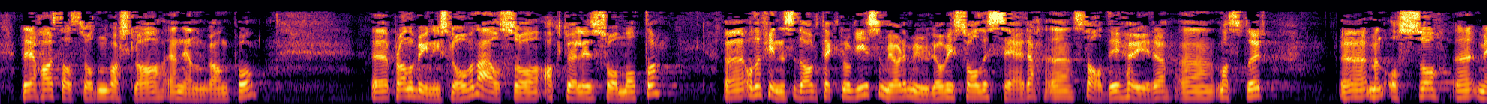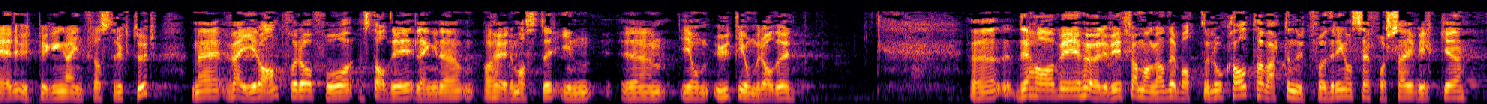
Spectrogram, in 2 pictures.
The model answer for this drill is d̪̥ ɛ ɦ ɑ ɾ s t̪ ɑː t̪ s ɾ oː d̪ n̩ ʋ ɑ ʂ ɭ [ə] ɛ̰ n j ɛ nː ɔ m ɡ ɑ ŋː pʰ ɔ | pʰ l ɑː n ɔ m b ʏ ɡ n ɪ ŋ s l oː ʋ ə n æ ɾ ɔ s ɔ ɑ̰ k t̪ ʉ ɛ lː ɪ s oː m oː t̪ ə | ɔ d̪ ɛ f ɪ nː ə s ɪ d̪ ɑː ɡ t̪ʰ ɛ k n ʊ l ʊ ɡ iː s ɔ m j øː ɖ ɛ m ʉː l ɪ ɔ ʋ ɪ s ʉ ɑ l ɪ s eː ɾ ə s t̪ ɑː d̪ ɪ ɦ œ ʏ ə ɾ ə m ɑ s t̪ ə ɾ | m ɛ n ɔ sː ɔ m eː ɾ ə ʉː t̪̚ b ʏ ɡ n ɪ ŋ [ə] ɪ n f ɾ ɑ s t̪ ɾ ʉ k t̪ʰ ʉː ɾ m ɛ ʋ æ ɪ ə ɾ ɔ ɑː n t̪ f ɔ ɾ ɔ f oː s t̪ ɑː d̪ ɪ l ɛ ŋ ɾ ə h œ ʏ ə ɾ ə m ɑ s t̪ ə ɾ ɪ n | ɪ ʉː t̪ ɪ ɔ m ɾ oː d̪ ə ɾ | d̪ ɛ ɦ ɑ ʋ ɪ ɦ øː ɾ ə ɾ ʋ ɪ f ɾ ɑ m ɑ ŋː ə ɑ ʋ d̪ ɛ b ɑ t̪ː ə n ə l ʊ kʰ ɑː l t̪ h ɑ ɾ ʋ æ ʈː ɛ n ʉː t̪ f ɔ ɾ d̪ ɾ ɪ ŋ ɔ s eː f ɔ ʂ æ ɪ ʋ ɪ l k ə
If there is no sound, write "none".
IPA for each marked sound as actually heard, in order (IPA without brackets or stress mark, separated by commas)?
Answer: ɑ, ɑ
